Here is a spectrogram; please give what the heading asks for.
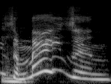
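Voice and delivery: very high-pitched put-on voice. Answering a request to say the line in Reggie's voice: Reggie voice. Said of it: "how do you say it in Reggie's voice?".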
